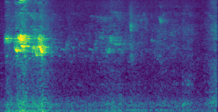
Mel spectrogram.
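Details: An Indian pitta gives one short, loud burst of high whistled notes at the start. The calls come from a second pitta in the background, not the perched bird. Fainter bird calls and light outdoor noise follow.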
